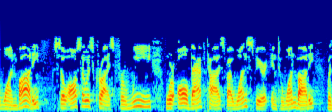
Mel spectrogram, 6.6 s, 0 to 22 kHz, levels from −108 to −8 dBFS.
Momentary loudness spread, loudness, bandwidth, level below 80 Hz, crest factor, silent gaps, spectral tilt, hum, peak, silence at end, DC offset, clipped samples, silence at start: 10 LU; -31 LUFS; 5.8 kHz; -72 dBFS; 20 dB; none; -3.5 dB/octave; none; -12 dBFS; 0 s; under 0.1%; under 0.1%; 0 s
